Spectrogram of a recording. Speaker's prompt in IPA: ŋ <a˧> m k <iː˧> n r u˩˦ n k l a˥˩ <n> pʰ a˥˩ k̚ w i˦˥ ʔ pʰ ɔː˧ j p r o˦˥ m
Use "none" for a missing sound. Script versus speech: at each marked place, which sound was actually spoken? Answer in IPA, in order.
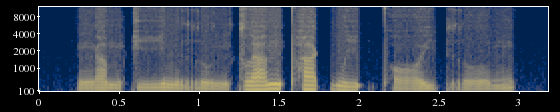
a˧, iː˧, n

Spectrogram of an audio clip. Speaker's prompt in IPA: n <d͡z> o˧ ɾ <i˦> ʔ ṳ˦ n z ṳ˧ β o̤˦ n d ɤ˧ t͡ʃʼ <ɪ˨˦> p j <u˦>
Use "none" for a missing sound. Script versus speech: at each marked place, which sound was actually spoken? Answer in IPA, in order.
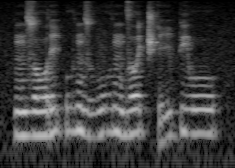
z, i˦, i˨˦, u˦

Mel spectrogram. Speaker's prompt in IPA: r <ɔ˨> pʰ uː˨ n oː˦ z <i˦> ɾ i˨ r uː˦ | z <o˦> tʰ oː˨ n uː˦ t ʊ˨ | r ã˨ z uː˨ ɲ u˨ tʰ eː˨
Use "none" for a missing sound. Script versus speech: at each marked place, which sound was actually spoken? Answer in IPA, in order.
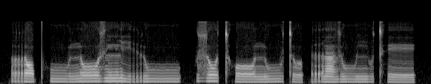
ɔ˨, ĩ˦, o˦

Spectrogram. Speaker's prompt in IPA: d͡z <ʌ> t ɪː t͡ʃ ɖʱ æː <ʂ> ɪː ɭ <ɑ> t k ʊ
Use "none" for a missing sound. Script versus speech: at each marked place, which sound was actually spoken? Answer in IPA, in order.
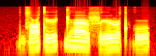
ɑ, ʂ, ʌ

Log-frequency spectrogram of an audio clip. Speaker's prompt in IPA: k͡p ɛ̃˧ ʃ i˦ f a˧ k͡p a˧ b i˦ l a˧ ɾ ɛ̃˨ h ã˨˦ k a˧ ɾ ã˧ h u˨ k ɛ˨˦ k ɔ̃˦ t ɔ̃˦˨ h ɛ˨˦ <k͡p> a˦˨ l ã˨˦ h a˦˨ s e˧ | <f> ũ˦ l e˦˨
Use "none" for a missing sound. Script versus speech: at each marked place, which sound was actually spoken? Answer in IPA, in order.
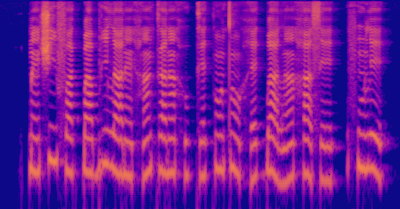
ɡ͡b, f

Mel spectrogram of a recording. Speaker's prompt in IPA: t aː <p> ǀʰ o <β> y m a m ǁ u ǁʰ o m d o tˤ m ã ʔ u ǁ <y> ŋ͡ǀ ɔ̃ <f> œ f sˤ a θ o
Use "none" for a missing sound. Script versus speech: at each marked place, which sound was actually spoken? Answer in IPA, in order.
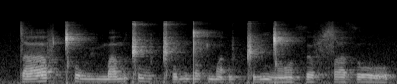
f, β, y, θ

